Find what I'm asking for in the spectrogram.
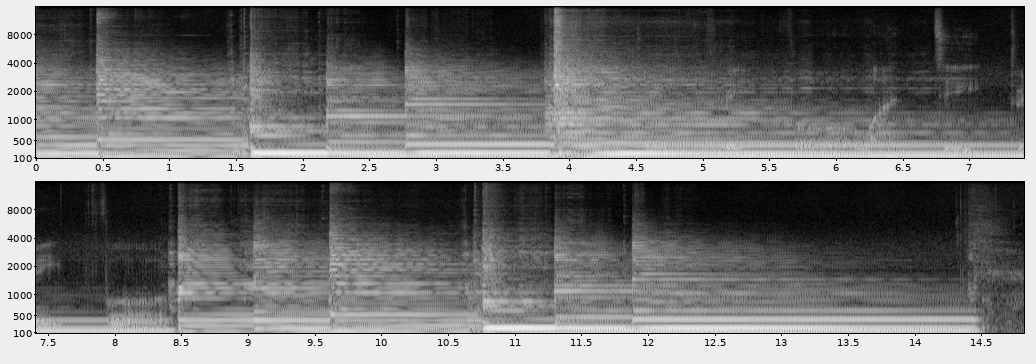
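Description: Distorted electric guitar playing the chorus of Deep Purple's Smoke on the Water, loud sustained chords and picked notes in a steady progression, strongly driven with effects and no voice.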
